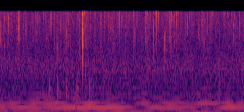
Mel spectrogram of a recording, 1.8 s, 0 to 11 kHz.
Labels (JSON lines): {"label": "biophony, midshipman", "recorder": "SoundTrap 500"}
{"label": "biophony", "recorder": "SoundTrap 500"}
